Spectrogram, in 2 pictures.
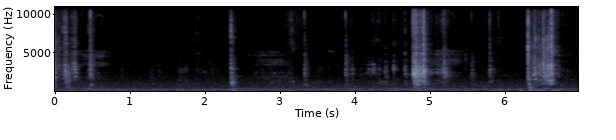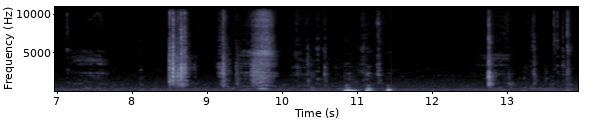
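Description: Small plastic and metal parts click and rattle.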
